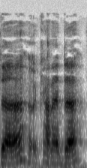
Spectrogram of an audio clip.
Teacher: we don't pronounce the t in this word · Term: the flap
